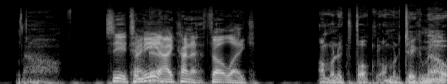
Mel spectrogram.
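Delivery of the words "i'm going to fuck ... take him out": put-on tough hero voice. Imagining how Durham should sound: Durham in a Batman-like voice. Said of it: "Like a Batman?".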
